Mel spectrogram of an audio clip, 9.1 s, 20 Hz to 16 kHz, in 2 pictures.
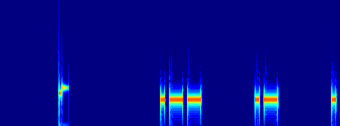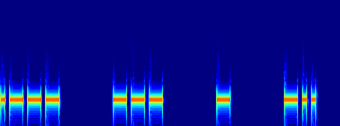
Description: Morse code, heard as a keyed tone, about 20 wpm, spaced as for 9 wpm, 700 Hz. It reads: WA2OTD
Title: USA Call Signs - 4x Character Spacing - 20wpm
